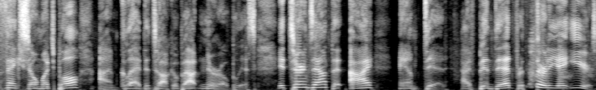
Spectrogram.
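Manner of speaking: radio host voice with a rasp. Reading a joke quote about a drink: Casey Kasem impression. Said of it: "Your Casey Kasem's getting better".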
